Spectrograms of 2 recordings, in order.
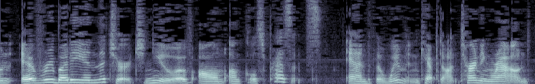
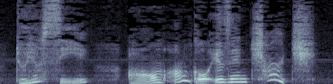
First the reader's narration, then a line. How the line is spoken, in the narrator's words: every one was nudging his neighbor and whispering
